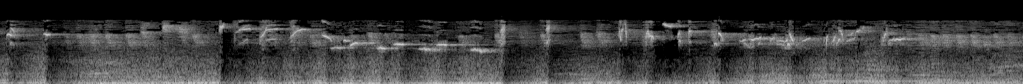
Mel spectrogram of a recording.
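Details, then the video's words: Greater green leafbird singing in a training recording, a dense tumbling stream of high whistles, trills and quick slurred chirps, with background rumble. "MASTERAN CUCAK IJO SANGAT MAHIR UNTUK TERAPI"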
